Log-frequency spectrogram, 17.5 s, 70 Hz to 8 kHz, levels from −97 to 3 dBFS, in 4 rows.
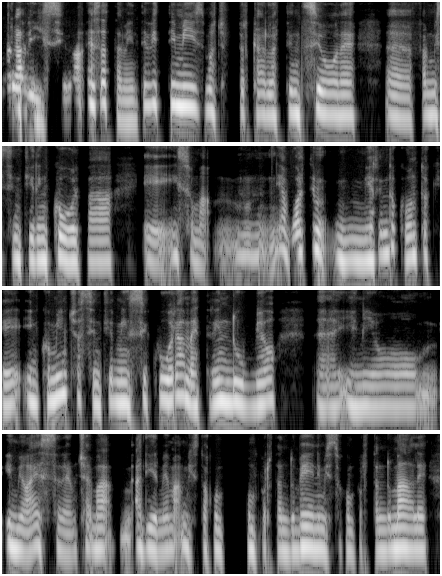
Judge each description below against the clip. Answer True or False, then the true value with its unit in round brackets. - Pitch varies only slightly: False (3.4 semitones)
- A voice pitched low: False (175 Hz)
